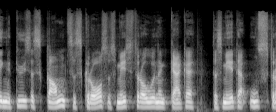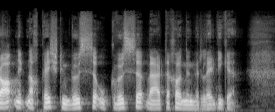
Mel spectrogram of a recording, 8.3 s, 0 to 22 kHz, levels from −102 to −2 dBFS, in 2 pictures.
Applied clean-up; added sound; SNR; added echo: neural mask model DeepFilterNet 3.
